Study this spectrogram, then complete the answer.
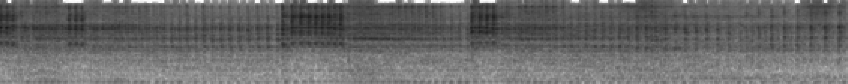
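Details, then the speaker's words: Yamaha Fino fuel-injected scooter, run low on oil then refilled: uneven revving with hard metallic piston knock and white smoke; scored piston and cylinder, engine needs rebuild. "อาการเสียงแบบนี้ก็เกิดจากลูกสูบที่บาตนะครับผมก็ต้องทำเครื่องใหม่นะ"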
